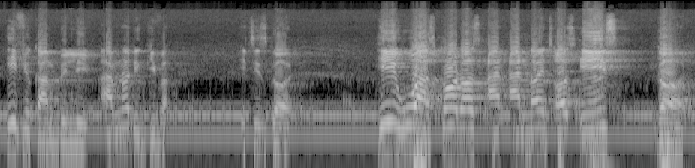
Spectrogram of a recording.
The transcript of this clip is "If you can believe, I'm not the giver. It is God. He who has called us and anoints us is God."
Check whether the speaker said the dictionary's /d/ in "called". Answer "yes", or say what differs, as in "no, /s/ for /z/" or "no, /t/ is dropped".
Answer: yes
